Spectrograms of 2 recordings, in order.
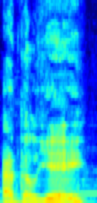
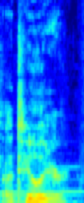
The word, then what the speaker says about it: Atelier: Atelier series, which, yes, the proper way to say it would be Atelier, which is French for workshop, but it feels like the marketing in English I keep hearing is Atelier.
